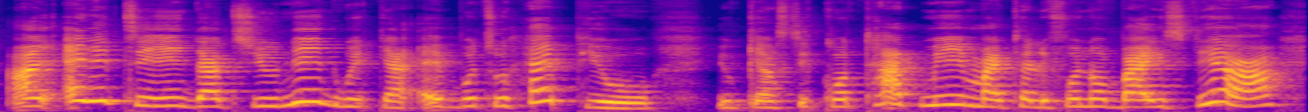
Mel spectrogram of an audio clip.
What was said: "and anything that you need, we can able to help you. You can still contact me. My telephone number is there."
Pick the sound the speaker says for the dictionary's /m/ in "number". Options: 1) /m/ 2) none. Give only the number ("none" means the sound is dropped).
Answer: 2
